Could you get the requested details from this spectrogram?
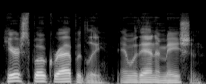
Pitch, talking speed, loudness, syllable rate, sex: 110 Hz, 175 wpm, -16 LUFS, 6.9 syllables/s, male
